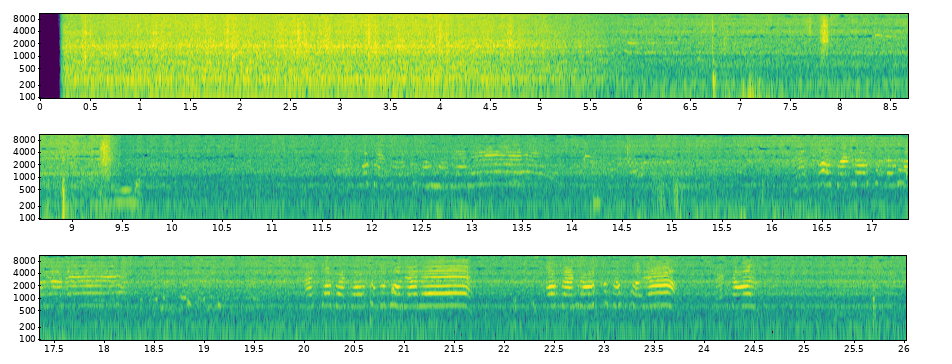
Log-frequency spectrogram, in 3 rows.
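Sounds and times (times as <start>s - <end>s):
loud machine drone: 0.2s - 9.2s.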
